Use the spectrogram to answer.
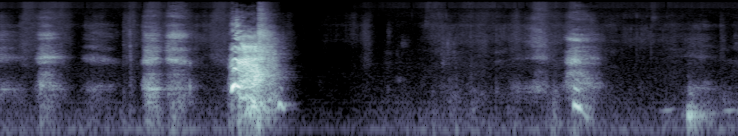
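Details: Short inhaled catches build to one loud explosive sneeze, then softer breaths, from a person feeling sick who woke in the middle of the night; a sneeze within a rapid sneezing fit.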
